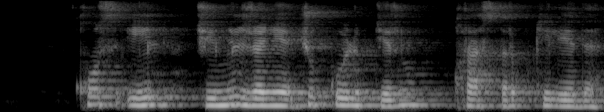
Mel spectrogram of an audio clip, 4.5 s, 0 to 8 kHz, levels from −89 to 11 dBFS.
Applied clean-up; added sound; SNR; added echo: none; none; none; reverberation time 1.1 s.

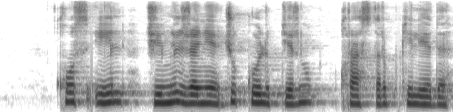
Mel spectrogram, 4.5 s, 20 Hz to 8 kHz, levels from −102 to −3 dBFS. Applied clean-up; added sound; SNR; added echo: none; none; none; none.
